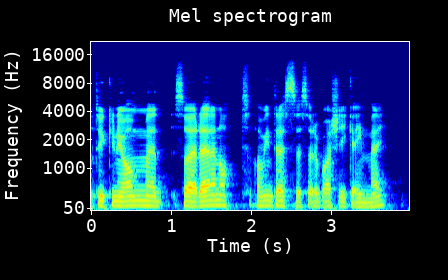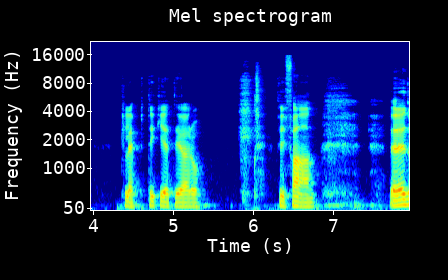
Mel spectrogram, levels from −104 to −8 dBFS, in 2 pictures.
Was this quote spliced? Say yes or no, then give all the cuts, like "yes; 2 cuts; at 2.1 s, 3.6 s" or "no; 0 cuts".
no; 0 cuts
